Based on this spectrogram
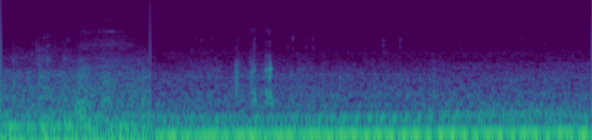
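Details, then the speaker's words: Ranch truck with a newly installed exhaust system; a steady, deep, mellow rumble with no rasp, rattle or drone, and no leaks are heard. Normal exhaust note. "It's like a mellow, throaty, deep, a mellow, deep sound. It's like a deep, mellow sound. I like it."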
